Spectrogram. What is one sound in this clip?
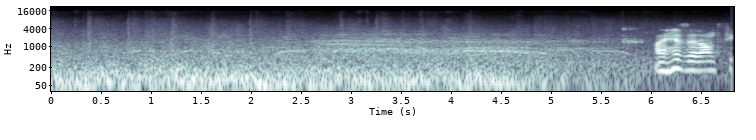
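Cannons boom and rumble in a heavy volley.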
